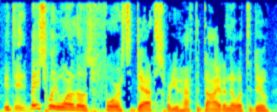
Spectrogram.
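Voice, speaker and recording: Animated man with a lively voice. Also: quick pace, no room sound. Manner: animated, mimics games in high silly voices; swears casually, laughs often. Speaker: podcast co-host. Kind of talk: casual chat.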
